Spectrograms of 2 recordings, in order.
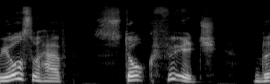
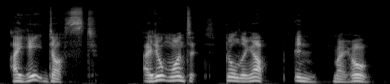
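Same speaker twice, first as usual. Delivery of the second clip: oddly delivered, bizarre, strange line reading. Retelling a film scene where a dad finds dust: imitating a bizarre movie line delivery. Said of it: "the most bizarre delivery I've ever seen".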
